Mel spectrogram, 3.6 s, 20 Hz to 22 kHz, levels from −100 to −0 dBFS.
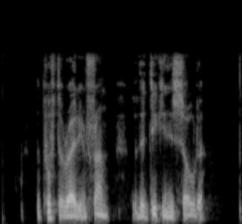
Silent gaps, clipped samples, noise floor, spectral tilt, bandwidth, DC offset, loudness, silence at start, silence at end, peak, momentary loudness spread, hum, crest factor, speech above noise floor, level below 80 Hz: none; under 0.1%; -69 dBFS; -5.5 dB/octave; 8.4 kHz; under 0.1%; -36 LUFS; 0.55 s; 0 s; -18 dBFS; 17 LU; none; 20 dB; 34 dB; -72 dBFS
